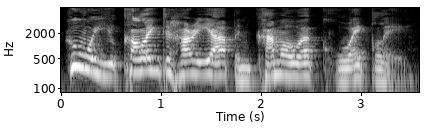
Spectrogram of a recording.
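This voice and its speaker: A woman's voice: on the low side, animated, a little slow, bright, forceful tone, breathy edge, pitched above the performer's own voice, exaggerated voice. A woman voicing a fierce, commanding female witch leader who snaps out her orders. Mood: imperious. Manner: snapping, imperious.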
